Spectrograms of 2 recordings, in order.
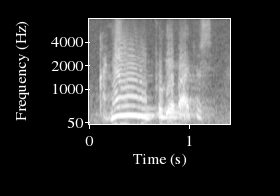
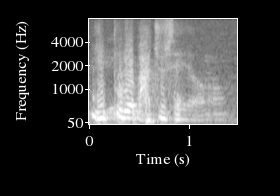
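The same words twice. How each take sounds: First: Said in the usual way. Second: 이쁘게 봐주세요 soft, low, slow with rising 이쁘게; soft, slow plea to see others kindly; tender plea. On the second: Shown as a demonstration. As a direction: gently plead with the flock. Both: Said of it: "gentle plea repeated".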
